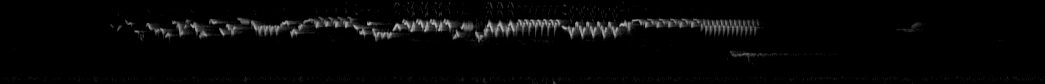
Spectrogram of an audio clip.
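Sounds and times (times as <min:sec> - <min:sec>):
winter wren song: 0:01.1 - 0:07.7.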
